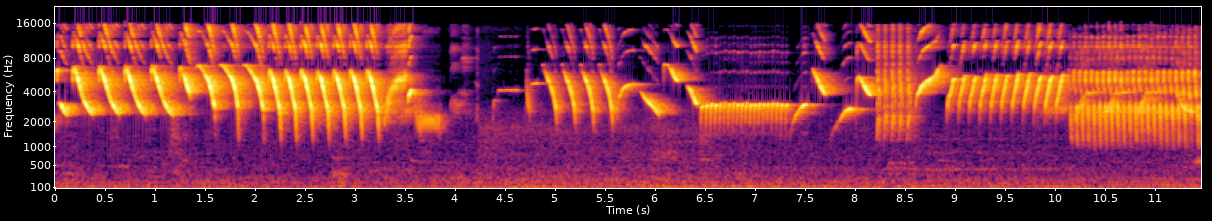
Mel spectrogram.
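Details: Canary lure song to encourage other canaries to sing back: fast rattling trills, a brief pause, then varied phrases of swooping notes, steady whistles and a dense buzzy trill at the end.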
